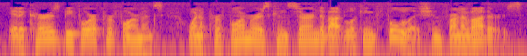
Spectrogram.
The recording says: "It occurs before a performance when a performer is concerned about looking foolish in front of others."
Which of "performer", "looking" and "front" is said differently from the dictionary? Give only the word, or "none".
front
